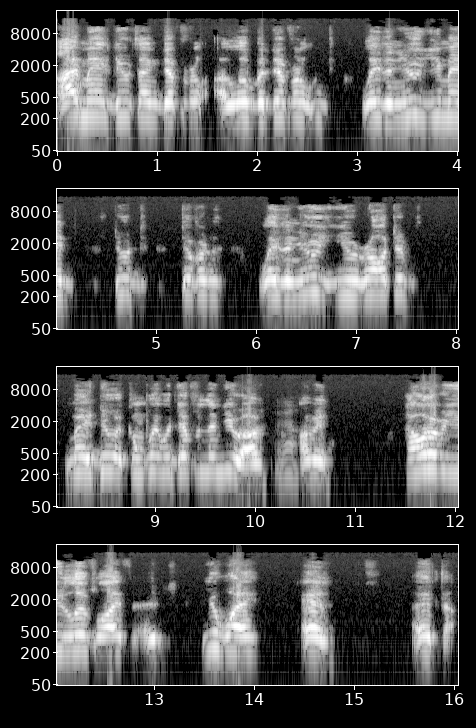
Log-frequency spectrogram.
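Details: Adult man with cerebral palsy who uses a walker and wheelchair and describes himself as having a speech impediment, judged by his guest as more impaired than her; dysarthria.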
